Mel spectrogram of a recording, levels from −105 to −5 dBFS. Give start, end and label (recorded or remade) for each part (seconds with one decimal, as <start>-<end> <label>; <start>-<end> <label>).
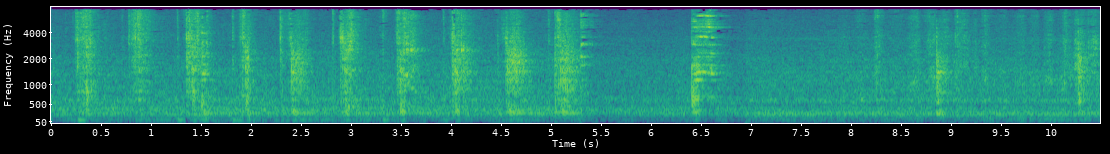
0.0-7.7 recorded; 7.7-9.8 remade; 9.8-10.5 recorded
